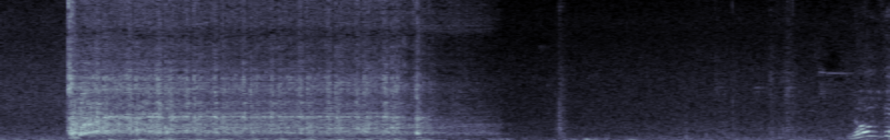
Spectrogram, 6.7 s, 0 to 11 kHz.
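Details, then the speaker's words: Craftsman RER1000 riding mower, on choke, after it popped like a backfire and stopped: starter churns about three seconds and never catches; no start. "I don't know what's wrong with it. It just popped like a backfire. Stop. And it won't start."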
